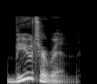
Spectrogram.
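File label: "butyrin", English, British English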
